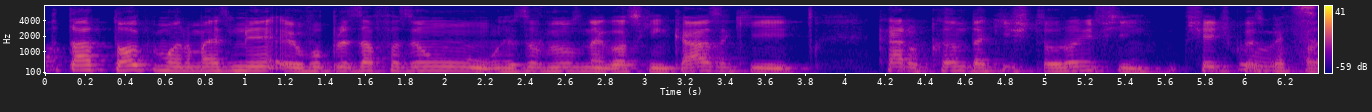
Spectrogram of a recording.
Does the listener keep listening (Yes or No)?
No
